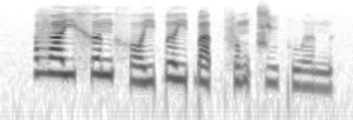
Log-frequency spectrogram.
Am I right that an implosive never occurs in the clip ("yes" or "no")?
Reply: no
